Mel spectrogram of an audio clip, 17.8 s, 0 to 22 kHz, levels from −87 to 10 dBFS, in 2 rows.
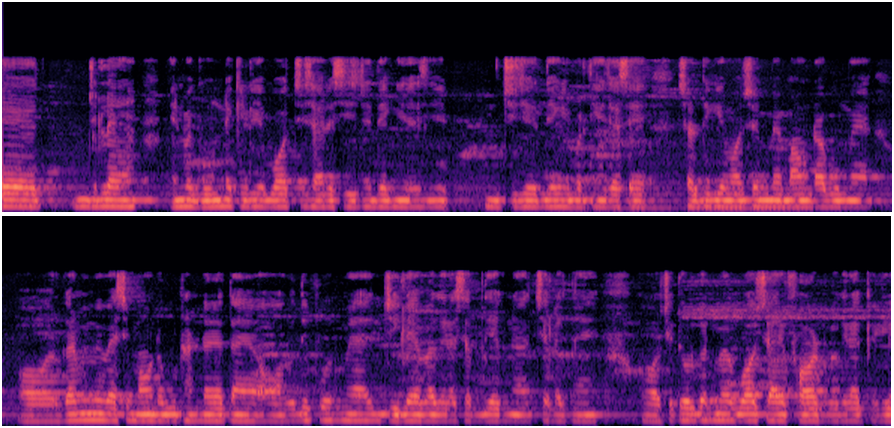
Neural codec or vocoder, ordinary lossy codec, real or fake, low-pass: none; none; real; 7.2 kHz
